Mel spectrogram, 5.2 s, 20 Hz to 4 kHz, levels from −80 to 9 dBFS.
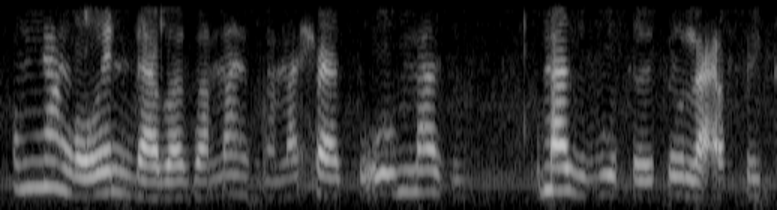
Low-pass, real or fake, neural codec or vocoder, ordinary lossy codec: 3.6 kHz; fake; codec, 24 kHz, 6 kbps, HILCodec; Opus, 32 kbps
